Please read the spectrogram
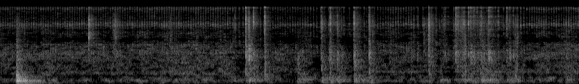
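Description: Bicycle chain running through a newly adjusted rear derailleur and 7-speed freewheel as the rear wheel spins, with a low knock just after the start and irregular clicking and ticking throughout; the gears are now shifting easily.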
